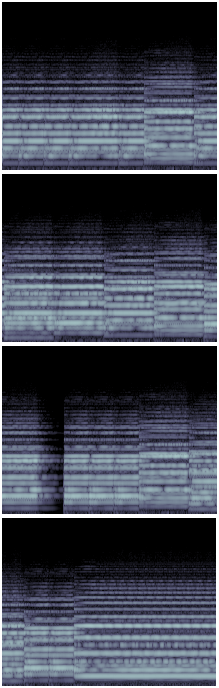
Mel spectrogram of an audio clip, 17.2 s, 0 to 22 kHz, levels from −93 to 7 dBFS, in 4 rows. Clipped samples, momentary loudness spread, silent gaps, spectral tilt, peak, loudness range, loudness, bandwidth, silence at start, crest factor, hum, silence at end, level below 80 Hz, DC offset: under 0.1%; 4 LU; none; -5.5 dB/octave; -10 dBFS; 2 LU; -23 LUFS; 7 kHz; 0 s; 14 dB; none; 0 s; -72 dBFS; under 0.1%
